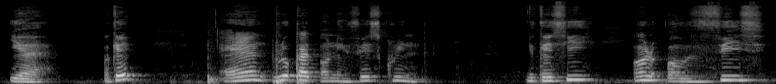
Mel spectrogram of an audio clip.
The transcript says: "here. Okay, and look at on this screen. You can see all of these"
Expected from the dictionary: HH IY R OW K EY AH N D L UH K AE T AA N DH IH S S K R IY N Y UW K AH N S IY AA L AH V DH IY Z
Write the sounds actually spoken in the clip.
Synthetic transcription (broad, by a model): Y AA OW K EY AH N L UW K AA T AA N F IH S S K R IY N Y UW K AH N S IY AA L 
